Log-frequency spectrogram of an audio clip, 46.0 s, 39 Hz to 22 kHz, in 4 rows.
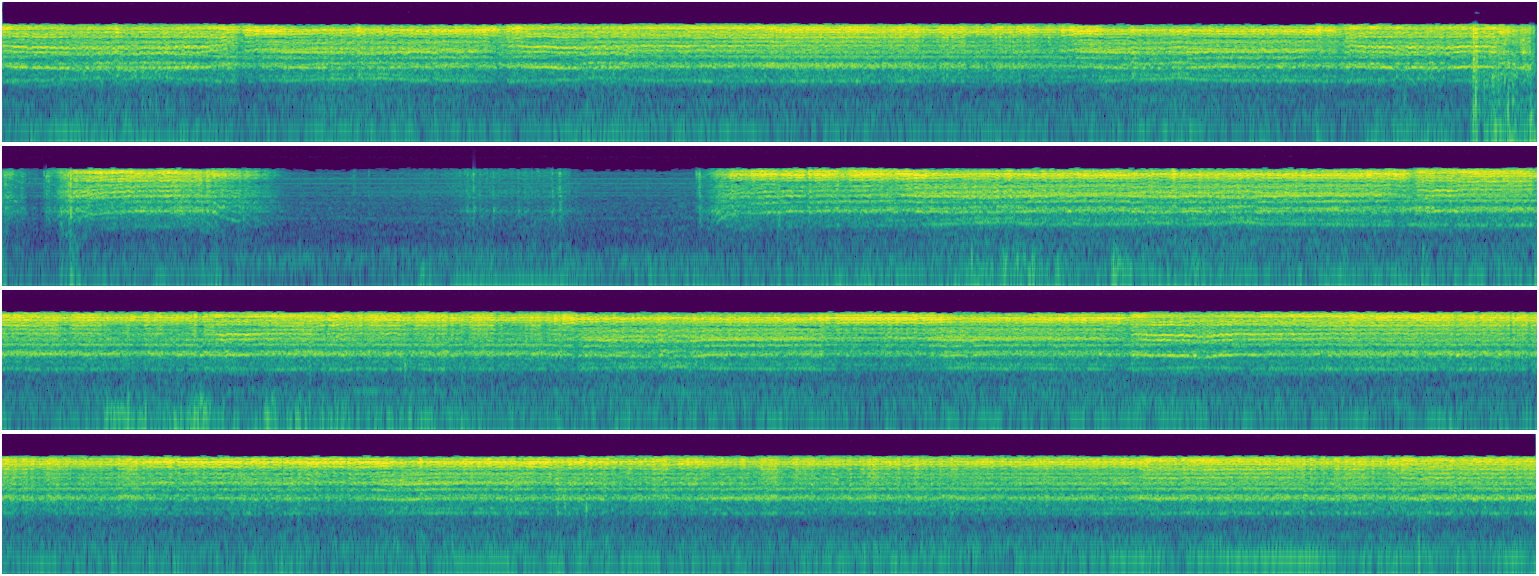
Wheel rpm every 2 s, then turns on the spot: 160, 160, 160, 160, 160, 130, 80, 10, 70, 160, 160, 160, 160, 160, 160, 160, 160, 160, 160, 160, 160, 160, 160.
14-16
